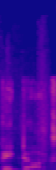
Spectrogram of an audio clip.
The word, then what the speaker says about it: bigDAWGS: That's bigDAWGS, but remember, we say it like bigDAWGS.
